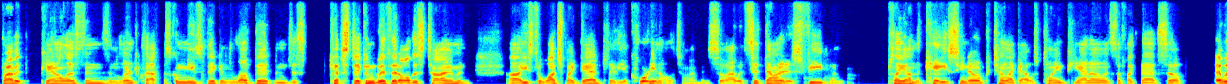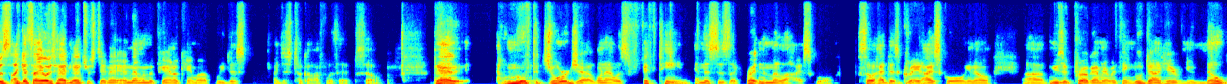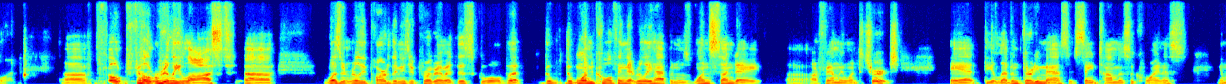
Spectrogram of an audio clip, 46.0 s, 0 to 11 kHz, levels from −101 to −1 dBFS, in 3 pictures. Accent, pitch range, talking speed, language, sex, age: American, 115-150 Hz, 220 wpm, English, male, 30-49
